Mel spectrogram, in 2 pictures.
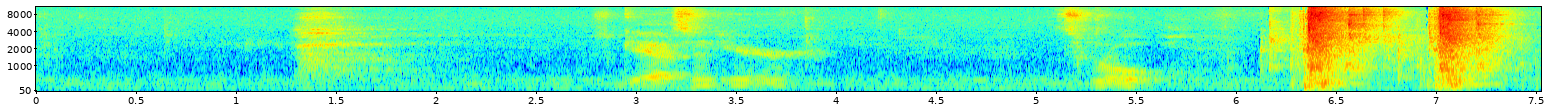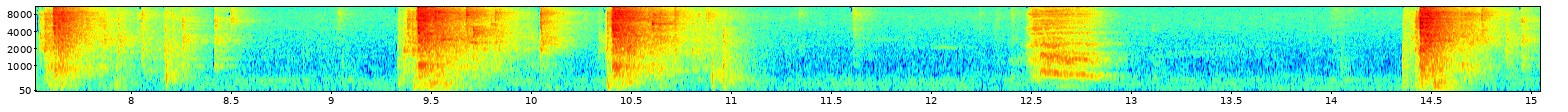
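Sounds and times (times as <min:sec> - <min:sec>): kick starter strokes clattering: 0:06.2 - 0:08.5, 0:09.4 - 0:11.1, 0:14.4 - 0:15.0.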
